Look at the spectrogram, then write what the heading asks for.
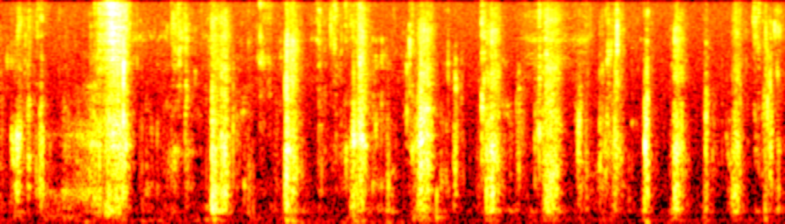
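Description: Close-miked chewing and biting of sweet-spicy sauced boneless fried chicken, with irregular wet smacks and crunches a few times a second.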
